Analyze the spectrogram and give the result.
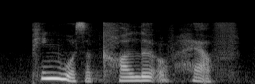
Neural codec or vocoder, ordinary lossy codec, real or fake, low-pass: codec, 16 kHz, 0.5 kbps, X-Codec, WavLM features, trained on Multilingual LibriSpeech; none; fake; 7.2 kHz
